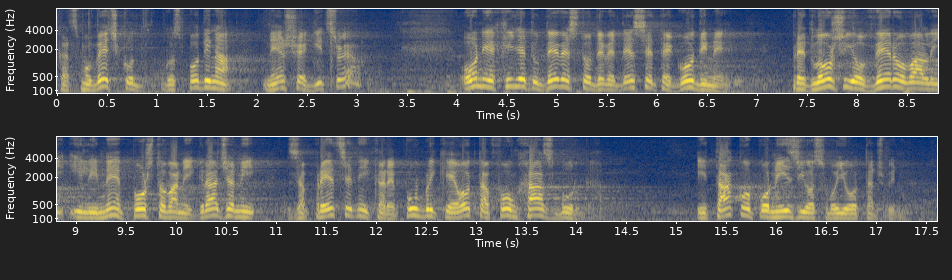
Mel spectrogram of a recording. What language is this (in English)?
Serbian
